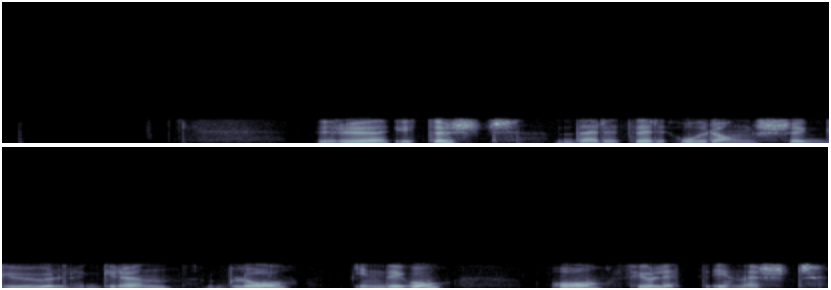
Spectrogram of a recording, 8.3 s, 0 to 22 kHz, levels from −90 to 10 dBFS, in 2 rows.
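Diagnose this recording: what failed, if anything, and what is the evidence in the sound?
Nothing failed in this recording.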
